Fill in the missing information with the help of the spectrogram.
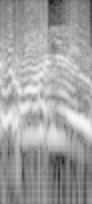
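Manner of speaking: high, loud frantic call; crying out. Acted. Man on cliff questions the big voice, crying out. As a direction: shout up in comic alarm. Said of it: "he cries out to God".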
